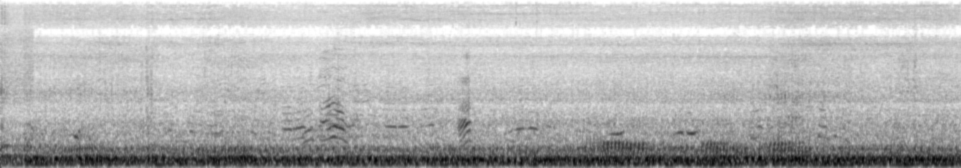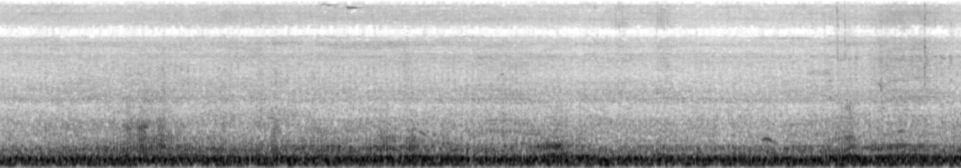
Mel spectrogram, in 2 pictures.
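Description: Many motorcycles at a Suzuki dealership during a Suzuki Raider big ride, in light drizzle: a continuous loud rumble of engines idling with occasional revs. People talk over the engine noise throughout.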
